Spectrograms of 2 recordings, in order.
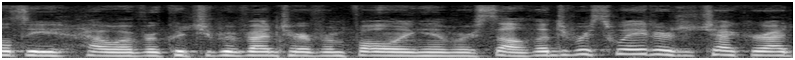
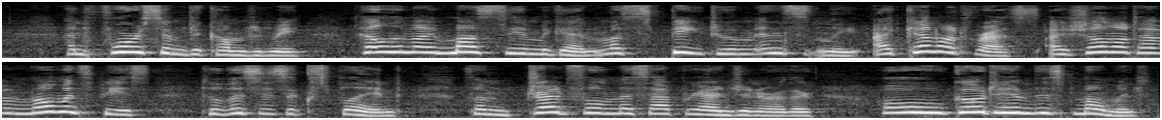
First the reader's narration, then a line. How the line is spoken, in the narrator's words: she cried, as soon as she could speak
